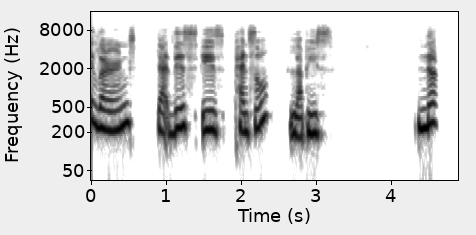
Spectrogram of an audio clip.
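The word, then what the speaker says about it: lápis: Okay, I learned that this is pencil, lápiz. No, how to actually say it correctly. It's actually not lápiz, it's lápiz.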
